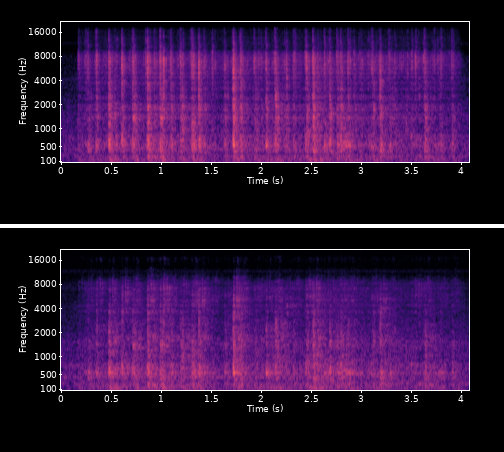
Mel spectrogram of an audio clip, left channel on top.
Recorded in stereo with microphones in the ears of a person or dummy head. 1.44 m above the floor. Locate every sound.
0.2 s typing on a keyboard: 85° left, 1.7 m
